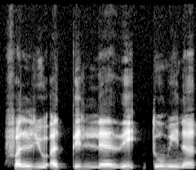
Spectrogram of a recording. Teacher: فَلْيُؤَدِّ الَّذِي یہاں پہ حمزہ کے زبر کو دال مشدد کے ساتھ ملاتے ہوئے پڑھنا ہے اور دال کی زیر کو لام مشدد کے ساتھ ملاتے ہوئے پڑھیں گے. یا ساکن اور دال کی زیر کو حمزہ ساکن کے ساتھ ملاتے ہوئے جھٹکا دیں گے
